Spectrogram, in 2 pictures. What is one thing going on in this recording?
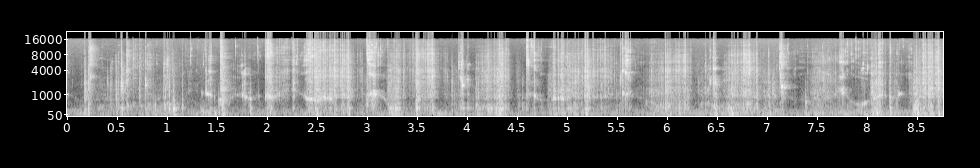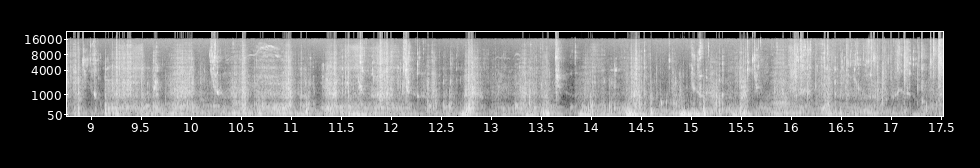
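A man chews crunchy candy loudly and close to a microphone.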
